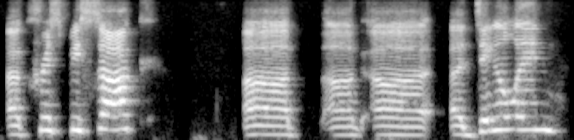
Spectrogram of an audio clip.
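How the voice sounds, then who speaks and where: Slow deadpan woman doing one-liners. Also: on the low side. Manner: slow, deadpan delivery with giggles between jokes. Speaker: stand-up comedian.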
